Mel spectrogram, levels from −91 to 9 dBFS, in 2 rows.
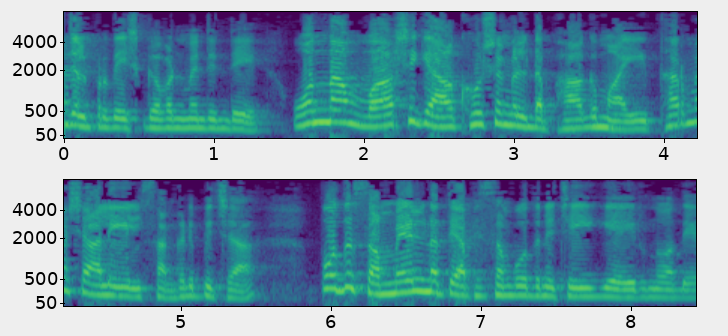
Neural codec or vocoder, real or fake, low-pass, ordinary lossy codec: none; real; none; none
